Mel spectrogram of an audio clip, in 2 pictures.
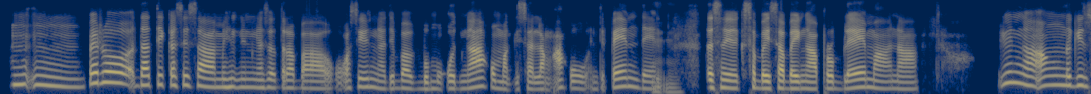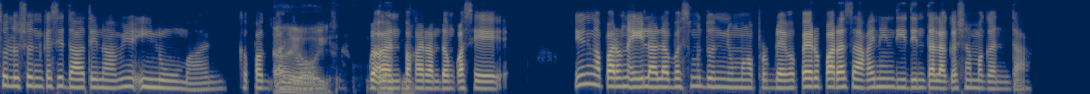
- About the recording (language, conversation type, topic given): Filipino, unstructured, Paano mo inilalarawan ang pakiramdam ng stress sa araw-araw?
- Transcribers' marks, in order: laughing while speaking: "yun nga"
